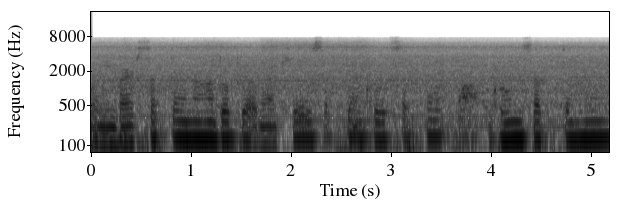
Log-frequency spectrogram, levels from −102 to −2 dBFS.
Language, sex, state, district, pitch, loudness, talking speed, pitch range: Hindi, male, Chhattisgarh, Sukma, 130 Hz, -16 LUFS, 185 wpm, 115-135 Hz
